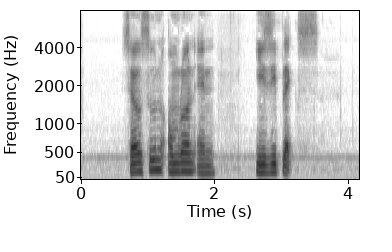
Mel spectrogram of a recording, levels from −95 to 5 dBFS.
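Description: A short bit of speech, and nothing technically wrong turns up in it anywhere.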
